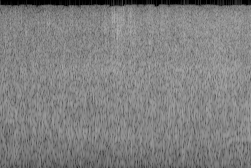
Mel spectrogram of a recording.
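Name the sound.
rain falling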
